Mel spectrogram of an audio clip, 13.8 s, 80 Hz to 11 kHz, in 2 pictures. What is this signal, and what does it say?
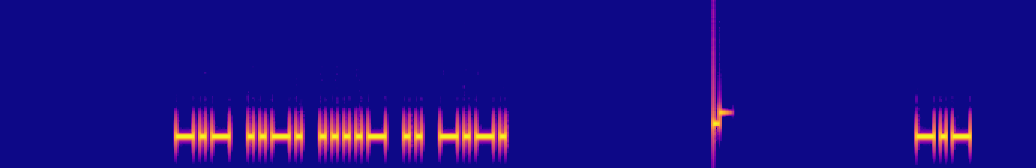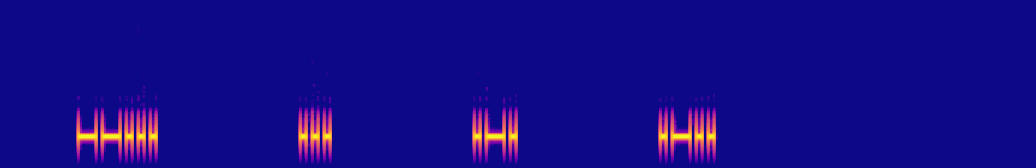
Morse code, heard as a keyed tone, about 30 wpm, spaced as for 13 wpm, 700 Hz. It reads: KF4IC K7SRL
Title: USA Call Signs - 5 Characters - 8x Character Spacing - 30wpm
